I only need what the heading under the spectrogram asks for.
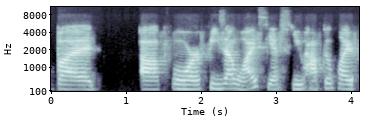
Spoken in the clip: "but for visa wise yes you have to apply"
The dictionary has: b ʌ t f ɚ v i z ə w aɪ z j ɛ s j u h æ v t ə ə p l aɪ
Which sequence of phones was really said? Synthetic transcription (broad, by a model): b ʌ t f ɚ f i z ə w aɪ s j ɛ s j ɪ h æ f t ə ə p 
